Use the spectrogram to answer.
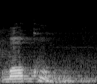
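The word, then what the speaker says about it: beaucoup: Bou chou. Bacanya boku.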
